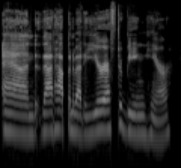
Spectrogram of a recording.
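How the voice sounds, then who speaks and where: A woman's voice: deep voice, fairly even intonation, fairly quick, fairly bright tone, no room sound, clean studio sound. Middle-aged woman with a New York accent. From New York, USA. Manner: candid, emphatic, repeats words for stress. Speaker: podcast guest, loss and empowerment coach. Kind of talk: personal storytelling in a podcast interview.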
